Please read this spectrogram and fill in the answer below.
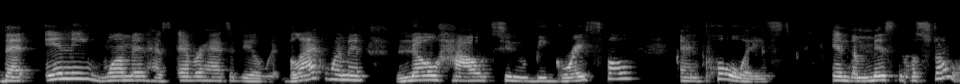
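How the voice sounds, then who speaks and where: A woman speaks at a very slow pace with lively intonation. Her pitch sits in the medium range. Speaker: author and speaker. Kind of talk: interview.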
